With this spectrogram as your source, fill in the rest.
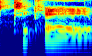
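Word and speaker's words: Takei: No, he said it's pronounced He said Shatner should know how to pronounce it because it's Teay like to pay.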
